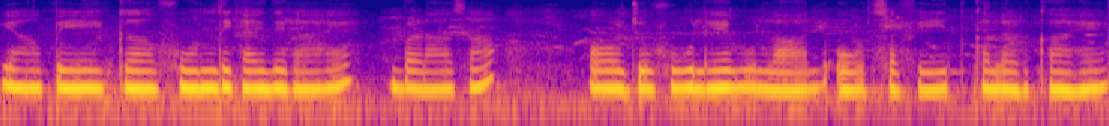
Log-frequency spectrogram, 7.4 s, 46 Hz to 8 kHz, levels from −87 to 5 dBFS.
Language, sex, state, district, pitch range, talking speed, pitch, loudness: Hindi, female, Uttarakhand, Tehri Garhwal, 215-225 Hz, 160 wpm, 220 Hz, -12 LUFS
